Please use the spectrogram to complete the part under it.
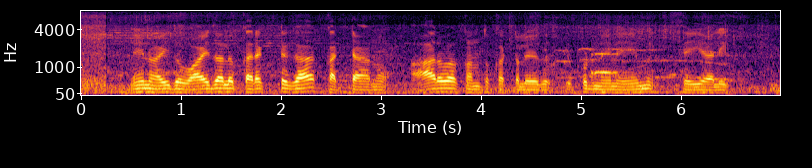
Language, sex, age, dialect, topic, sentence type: Telugu, male, 31-35, Southern, banking, question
